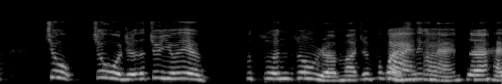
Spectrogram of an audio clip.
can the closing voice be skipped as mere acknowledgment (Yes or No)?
Yes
